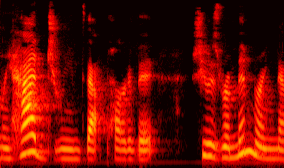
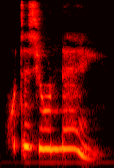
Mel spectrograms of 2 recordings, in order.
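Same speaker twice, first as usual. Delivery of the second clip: hushed question; 11 semitones higher than usual. A narrator's reading. Queen softly asks.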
